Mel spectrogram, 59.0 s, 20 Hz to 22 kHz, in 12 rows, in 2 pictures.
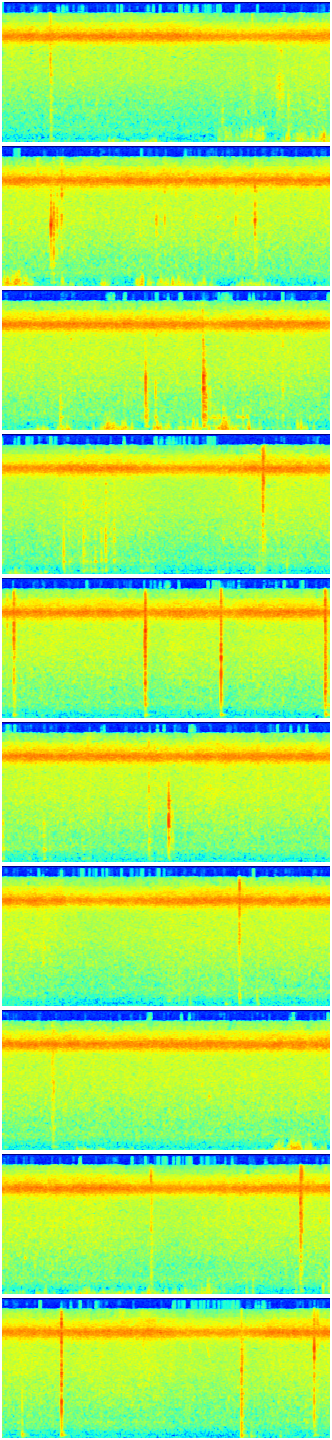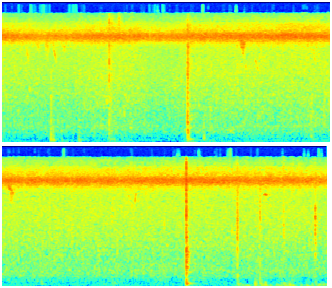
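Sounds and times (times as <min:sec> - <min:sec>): high-pitched insect trill: 0:00.0 - 0:59.0
sharp single knocks: 0:19.7 - 0:20.0, 0:21.8 - 0:22.0, 0:22.9 - 0:23.2, 0:24.5 - 0:25.4, 0:43.8 - 0:45.4, 0:47.8 - 0:48.2, 0:48.9 - 0:49.2, 0:51.9 - 0:52.4, 0:56.8 - 0:59.0.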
